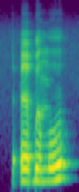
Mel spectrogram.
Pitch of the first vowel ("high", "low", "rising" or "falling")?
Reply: low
